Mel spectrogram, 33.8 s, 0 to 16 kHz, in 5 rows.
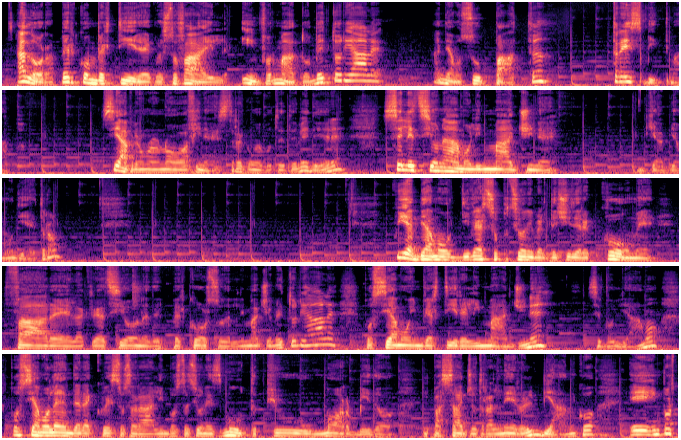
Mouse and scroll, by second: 4.1 click, 6.7 click, 17.6 click, 18.7 click, 19.9 click.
